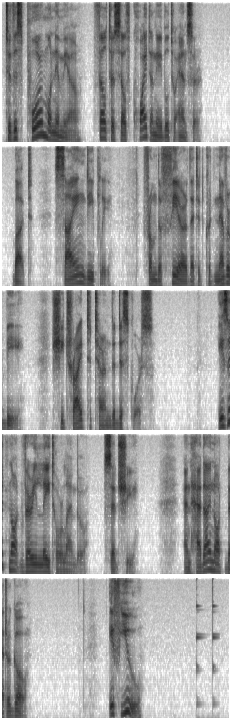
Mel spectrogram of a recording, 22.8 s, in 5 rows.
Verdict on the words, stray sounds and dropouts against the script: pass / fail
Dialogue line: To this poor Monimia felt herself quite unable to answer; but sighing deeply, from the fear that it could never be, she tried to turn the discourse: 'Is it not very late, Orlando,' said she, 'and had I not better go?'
fail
